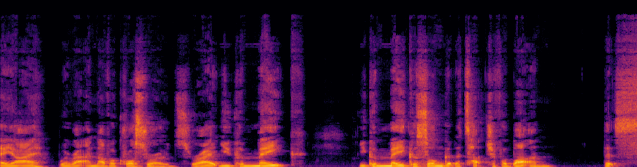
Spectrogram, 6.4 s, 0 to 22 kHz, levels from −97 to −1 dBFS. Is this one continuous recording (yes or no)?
yes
